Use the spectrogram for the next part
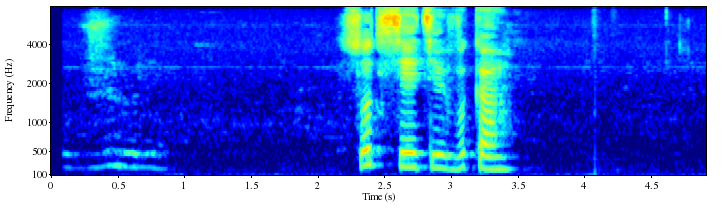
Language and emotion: Russian, neutral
